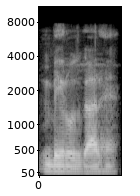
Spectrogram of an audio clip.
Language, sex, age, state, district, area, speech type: Urdu, male, 30-45, Delhi, Central Delhi, urban, spontaneous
